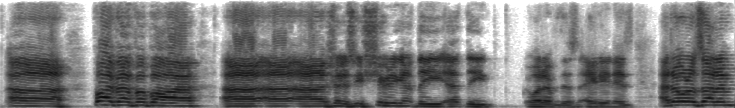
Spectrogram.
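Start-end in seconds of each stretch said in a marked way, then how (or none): none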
